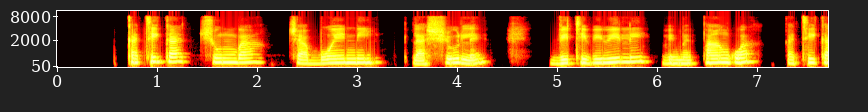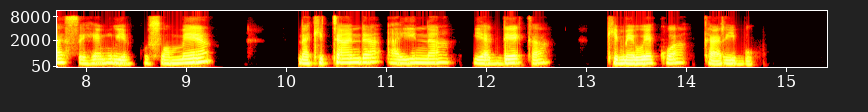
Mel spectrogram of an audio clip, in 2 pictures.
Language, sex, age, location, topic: Swahili, female, 36-49, Nairobi, education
